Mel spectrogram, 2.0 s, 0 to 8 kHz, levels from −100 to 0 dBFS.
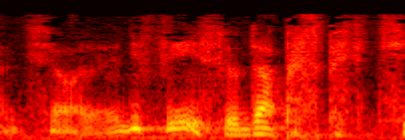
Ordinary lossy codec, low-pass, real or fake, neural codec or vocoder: MP3, 24 kbps; 7.2 kHz; real; none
